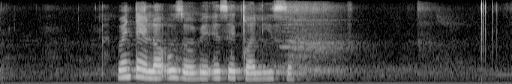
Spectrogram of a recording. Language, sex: Zulu, female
